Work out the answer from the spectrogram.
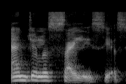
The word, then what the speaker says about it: Angelus Silesius: Angelus Silesius, is that the correct name? I pronounced it right?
